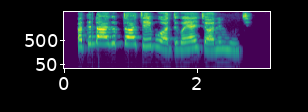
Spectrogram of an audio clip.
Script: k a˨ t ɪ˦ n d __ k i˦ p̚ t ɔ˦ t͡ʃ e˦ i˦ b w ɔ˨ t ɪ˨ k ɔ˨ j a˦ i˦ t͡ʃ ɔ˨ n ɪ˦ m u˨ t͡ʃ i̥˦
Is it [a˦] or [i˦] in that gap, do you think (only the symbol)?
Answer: a˦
